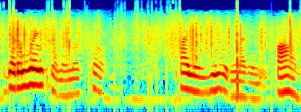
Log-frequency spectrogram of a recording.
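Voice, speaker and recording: A woman's voice: fairly low pitch, expressive, a little fast, close to an everyday voice. Woman playing coy, evasive actress, vintage radio. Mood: nervous, evasive. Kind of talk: 1940s radio drama acting. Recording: muffled, noisy vintage radio recording.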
